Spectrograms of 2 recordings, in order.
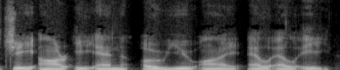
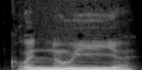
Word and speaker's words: grenouille: So you have to remember you're not going to have any E sound. The E is going to be part of your ya. So it's really the sound ouille, Ouille. Okay. nouille. Grenouille.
